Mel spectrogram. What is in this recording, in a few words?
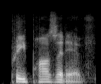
"Prepositive", American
